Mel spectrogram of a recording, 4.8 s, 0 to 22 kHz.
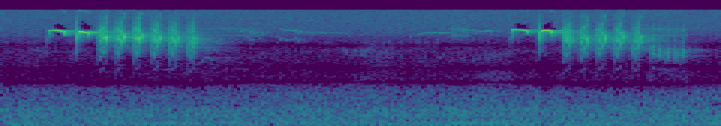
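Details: Eurasian blue tit in a garden in Weener, East Frisia, far northwestern Germany, February 2023: two very high phrases, each a thin opening note followed by a fast, even trill of about six notes, separated by quiet background hiss.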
